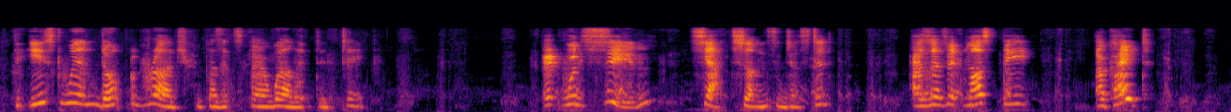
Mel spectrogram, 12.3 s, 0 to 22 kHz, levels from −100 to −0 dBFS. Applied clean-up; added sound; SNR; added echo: neural separator model SepFormer DNS4.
